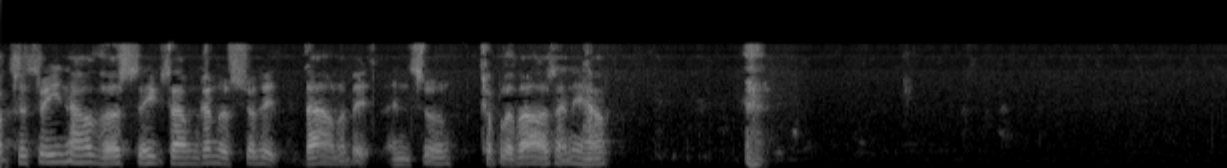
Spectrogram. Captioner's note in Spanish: risas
